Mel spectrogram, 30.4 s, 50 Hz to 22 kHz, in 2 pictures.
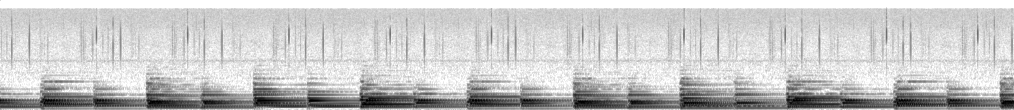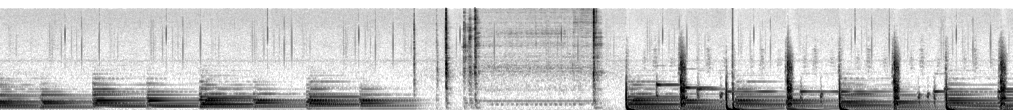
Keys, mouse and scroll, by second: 0.0 click, 2.1 click, 2.6 click, 7.3 click, 8.8 click, 9.0 click, 9.8 click, 11.6 click, 13.8 click, 14.0 click, 15.2 click, 16.8 click, 17.5 click, 18.4-19.6 drag, 22.5 click, 25.1 click, 25.7 middle click, 25.9 click, 26.8 middle click, 29.4 click.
